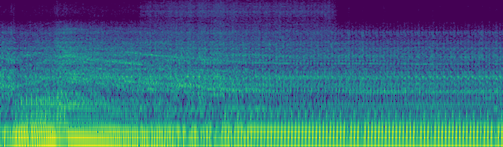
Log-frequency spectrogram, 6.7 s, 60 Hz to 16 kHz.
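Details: Citroën Ami 8 flat-twin, hot: putters at a fast idle with uneven pulses and a skip every few beats; ignition misfire the owner attributes to a failed condenser, with heavy points sparking.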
